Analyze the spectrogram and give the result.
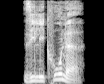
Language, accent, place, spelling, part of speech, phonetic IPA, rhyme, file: German, Germany, Berlin, Silikone, noun, [ziliˈkoːnə], -oːnə, De-Silikone.ogg
- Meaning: nominative/accusative/genitive plural of Silikon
